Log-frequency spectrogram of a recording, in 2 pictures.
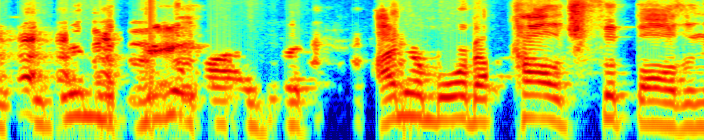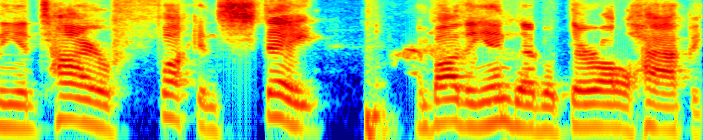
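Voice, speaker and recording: At a moderate pace, a man with a Southern accent speaks at a high pitch with ordinary pitch variation. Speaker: sports radio personality. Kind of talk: casual chat. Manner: animated.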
